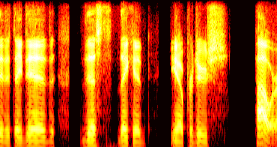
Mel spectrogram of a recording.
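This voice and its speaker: Against a quiet background, a man with a Southern US accent drawls at a medium pitch in a bright, sharp tone. The sound is dry and close with no echo. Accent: Southern American. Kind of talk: relaxed.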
